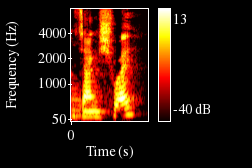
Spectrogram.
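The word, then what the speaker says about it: Zhang: Jangu.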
